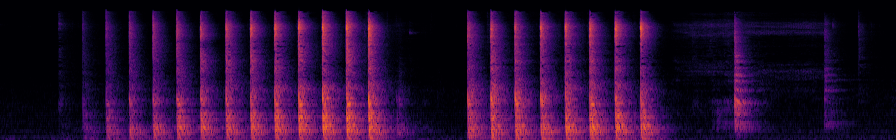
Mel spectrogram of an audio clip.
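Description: Rapid knocking impacts, about four a second, in two runs of a few seconds each with a short break between, as a screw is driven into a hardwood ceiling beam; the knocks grow louder through the first run. A few faint clicks and one sharper knock follow near the end.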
